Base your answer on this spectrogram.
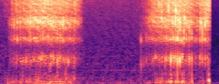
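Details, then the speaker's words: Animated, simulated snore: two loud, rough, rattling voiced breaths separated by a pause, illustrating relaxed throat muscles narrowing the airway during sleep; snoring. "When sleep starts, my muscles relax. Relaxation is the first step towards snoring."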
